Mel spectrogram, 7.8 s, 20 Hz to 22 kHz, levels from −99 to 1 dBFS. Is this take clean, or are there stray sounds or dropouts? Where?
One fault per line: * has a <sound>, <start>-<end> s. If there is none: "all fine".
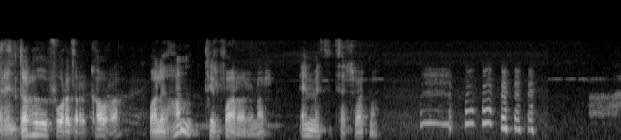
* has a laugh, 5.3-6.8 s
